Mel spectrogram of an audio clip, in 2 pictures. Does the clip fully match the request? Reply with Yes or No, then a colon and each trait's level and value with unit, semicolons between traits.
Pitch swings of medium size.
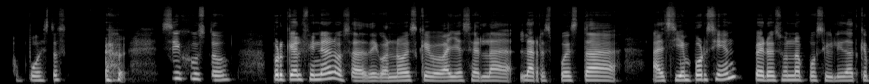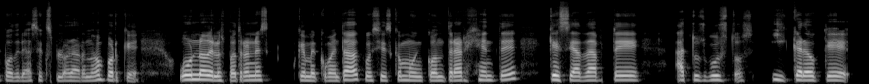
No: narrow, 2.2 semitones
